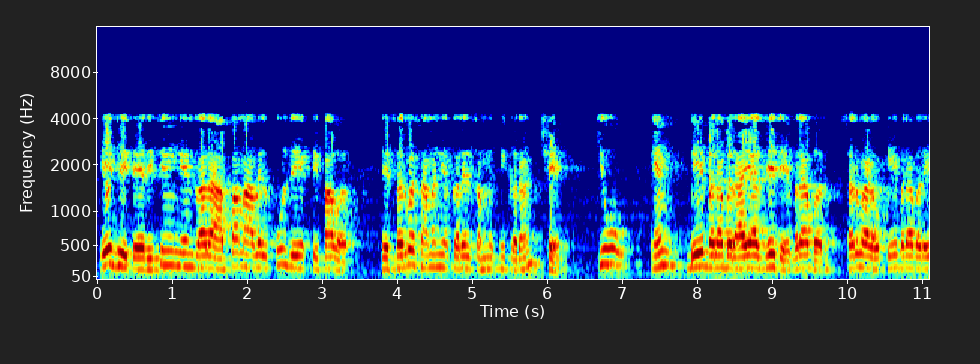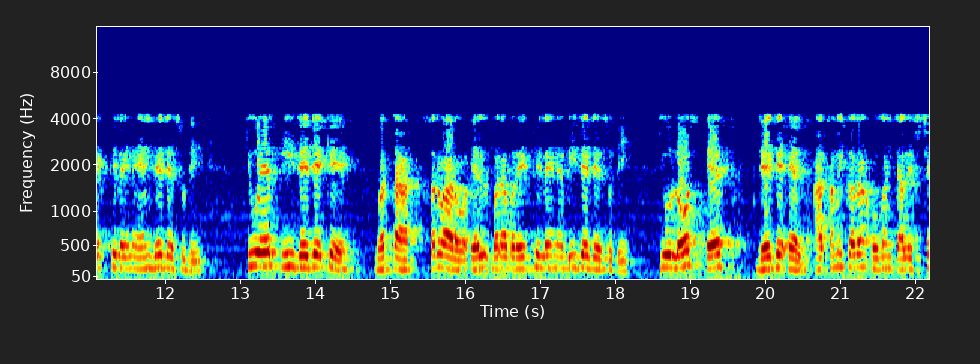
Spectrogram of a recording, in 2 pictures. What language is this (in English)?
Gujarati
